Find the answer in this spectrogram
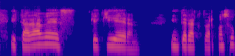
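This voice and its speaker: A woman's fairly high voice with fairly even intonation at a fairly slow pace. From Mexico, Monterrey. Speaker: author and customer experience speaker. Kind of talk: webinar talk. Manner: some halting restarts.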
